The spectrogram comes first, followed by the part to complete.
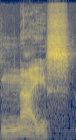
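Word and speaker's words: GNEISS: Mission, known as NICE, it's spelled G-N-E-I-S-S, but it's pronounced NICE. The G is silent.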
